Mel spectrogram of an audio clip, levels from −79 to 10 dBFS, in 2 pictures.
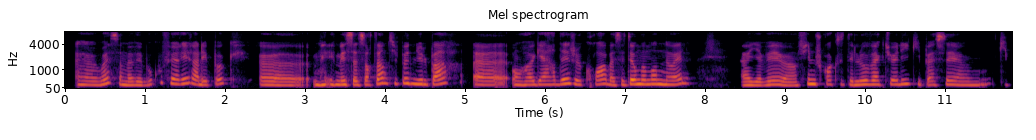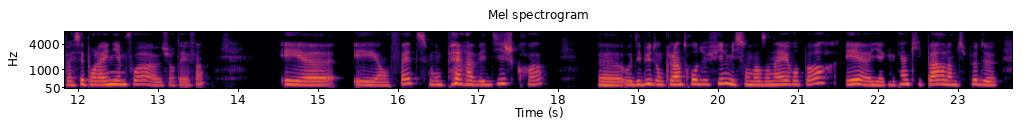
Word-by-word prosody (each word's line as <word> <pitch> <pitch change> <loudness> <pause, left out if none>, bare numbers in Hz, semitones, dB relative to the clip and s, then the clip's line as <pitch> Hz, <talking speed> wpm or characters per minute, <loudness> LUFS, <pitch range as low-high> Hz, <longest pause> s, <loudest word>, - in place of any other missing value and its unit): Heu, 200 -2 -2
ouais 225 +9 0
ça 250 -7 -2
m'avait 185 -1 0
beaucoup 225 - -9
fait 265 -4 0
rire 255 +4 0
à 220 - +1
l'époque, 230 +6 -5 0.2
heu, 180 -3 0
mais 195 +3 +1
mais 205 0 +3
ça 200 -1 +3
sortait 200 +5 +2
un 275 - +1
petit 260 -1 -7
peu 270 +1 +1
de 255 - 0
nulle 230 -2 +2
part. 240 +7 -1 0.2
Heu, 200 +9 -1
on 200 - -1
regardait 205 +5 0
je 225 -4 -1
crois, 220 +3 -2
bah, 195 -5 -1
c'était 195 +3 0
au 230 - +7
moment 235 0 +3
de 230 - +4
Noël. 220 +6 -1 0.7
Heu, 180 - +1
il 180 - +1
y 175 - +1
avait, 195 +4 0
heu, 185 - +1
un 165 0 -4
film 240 +7 +2
je 240 - -4
crois 220 0 -5
que 230 - -13
c'était 205 -2 -6
Love 210 +2 +1
Actually 215 +3 -1
qui 240 -3 -10
passait, 195 +2 -1
hem, 185 -1 -4 0.2
qui 190 - -13
passait 195 +4 0
pour 200 -1 0
la 195 0 +3
énième 210 0 +4
fois, 215 -4 -2
heu, 170 - -5
sur 185 +1 -7
TF1. - - -6 1.0
Et, 210 -2 +3
heu 185 +4 +3 0.2
et 185 -2 0
en 170 0 -3
fait 255 +7 -1
mon 200 -1 -1
père 235 +3 +4
avait 195 -2 +1
dit, 250 +7 0
je 255 - 0
crois, 225 +5 -6 0.6
heu, 180 -1 +3
au 195 - 0
début 200 +5 +3
donc 205 -2 -2
l'intro 215 +3 +4
du 220 0 -1
film, 255 +3 +2
ils 220 - +2
sont 200 0 0
dans 190 0 0
un 190 - +1
aéroport 215 +7 0
et, 225 +2 +6
heu, 190 -3 0
il - - 0
y - - +1
a 175 - -1
quelqu'un 195 +6 -1
qui 230 -1 -8
parle 220 +2 +3
un 205 - +1
petit 190 -1 -5
peu 230 - 0
de 190 -3 -1
210 Hz, 230 wpm, -24 LUFS, 190-230 Hz, 1.0 s, au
